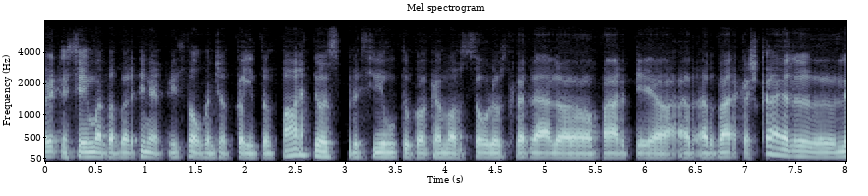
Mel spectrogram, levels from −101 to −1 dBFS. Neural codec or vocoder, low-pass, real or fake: codec, 16 kHz, 1 kbps, FunCodec, trained on Chinese and English, 50 frames a second; 7.2 kHz; fake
